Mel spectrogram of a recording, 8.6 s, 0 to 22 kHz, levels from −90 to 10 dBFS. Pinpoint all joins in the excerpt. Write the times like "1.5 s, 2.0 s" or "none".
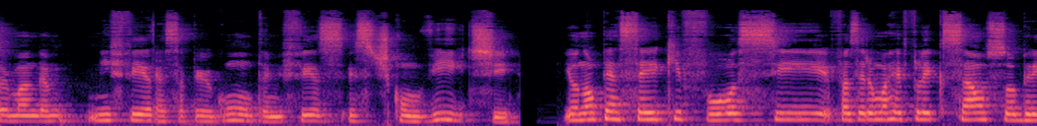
1.3 s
